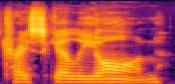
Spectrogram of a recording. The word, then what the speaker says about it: Triskelion: So I think we're mispronouncing that. I think it's Triskelion. I think there's the emphasis on the on at the end, but who cares?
